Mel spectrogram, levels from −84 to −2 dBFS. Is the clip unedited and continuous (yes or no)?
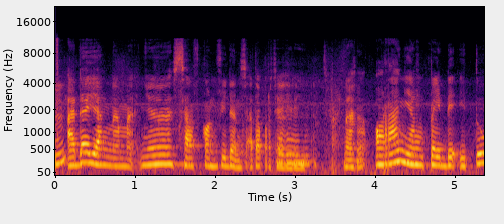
no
